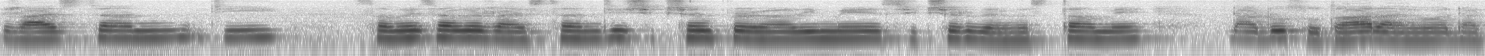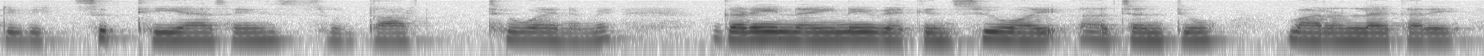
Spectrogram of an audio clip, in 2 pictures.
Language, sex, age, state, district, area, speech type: Sindhi, female, 18-30, Rajasthan, Ajmer, urban, spontaneous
